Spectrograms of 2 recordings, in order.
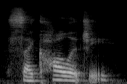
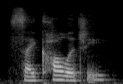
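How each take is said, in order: The two takes are said the same way.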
